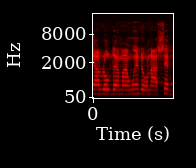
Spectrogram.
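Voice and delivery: loud, high preaching at full force; fired-up preaching. Acted. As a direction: preach it like a revival.

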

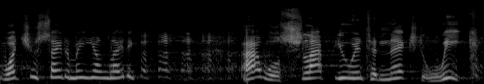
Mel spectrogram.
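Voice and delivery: mock threat to a daughter, laughing at the end; sassy mother attitude. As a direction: play the fed-up mom daring her girl. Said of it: "I'm talking that attitude you have".

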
